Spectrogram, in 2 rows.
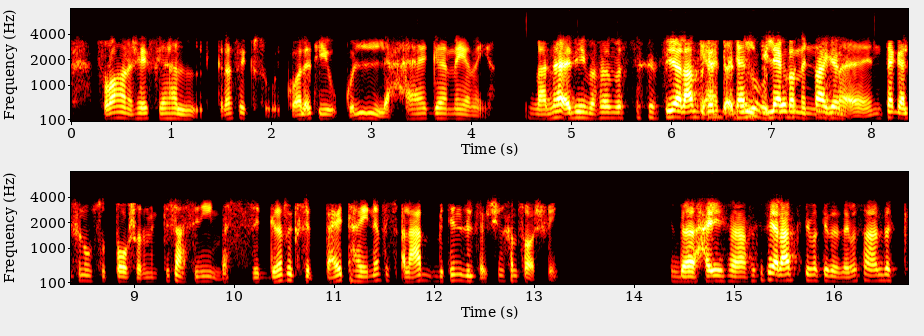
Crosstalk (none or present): present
